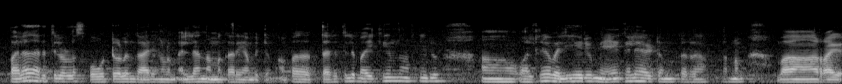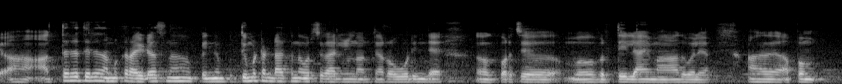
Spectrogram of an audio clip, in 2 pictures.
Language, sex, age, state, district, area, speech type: Malayalam, male, 18-30, Kerala, Kollam, rural, spontaneous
